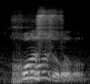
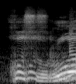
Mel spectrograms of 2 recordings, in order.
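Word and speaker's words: خسر: আর এখানে রটাকে হালকা করে কি করতে হবে? উচ্চারণ করতে হবে, পড়তে হবে হালকা করে। কিরকম করে? খুসর, খুসর, খুসরো। খুসরুও বলতে পারবেন না, তারপর খুসরিও বলতে পারবেন না। কি বলতে হবে? খুসরো।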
